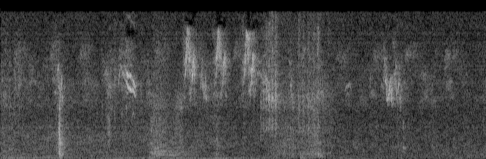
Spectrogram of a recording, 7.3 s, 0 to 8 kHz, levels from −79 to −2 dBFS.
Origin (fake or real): fake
